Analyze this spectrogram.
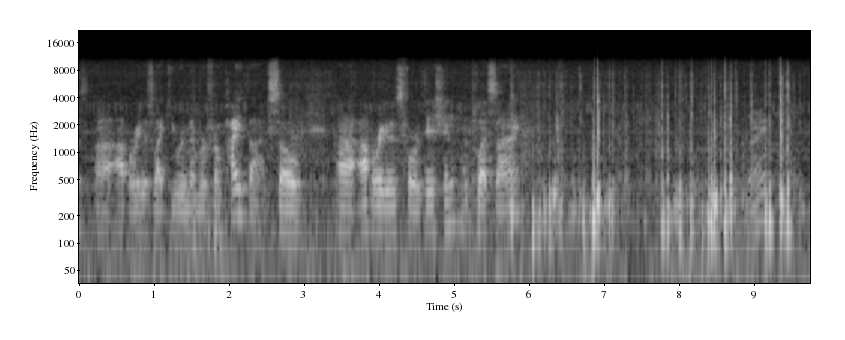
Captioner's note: typing sounds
